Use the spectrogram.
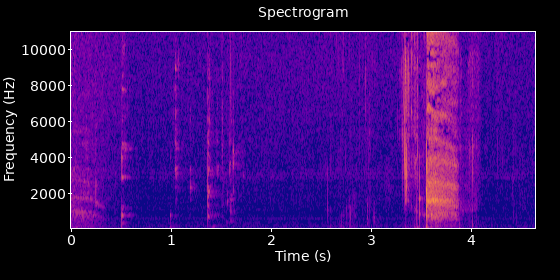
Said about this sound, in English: And I'm going to go ahead and take a sip of this beer.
